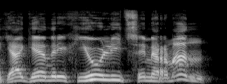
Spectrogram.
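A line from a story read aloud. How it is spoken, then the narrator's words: Confused shouting. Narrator (Russian): он, путая, кричал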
